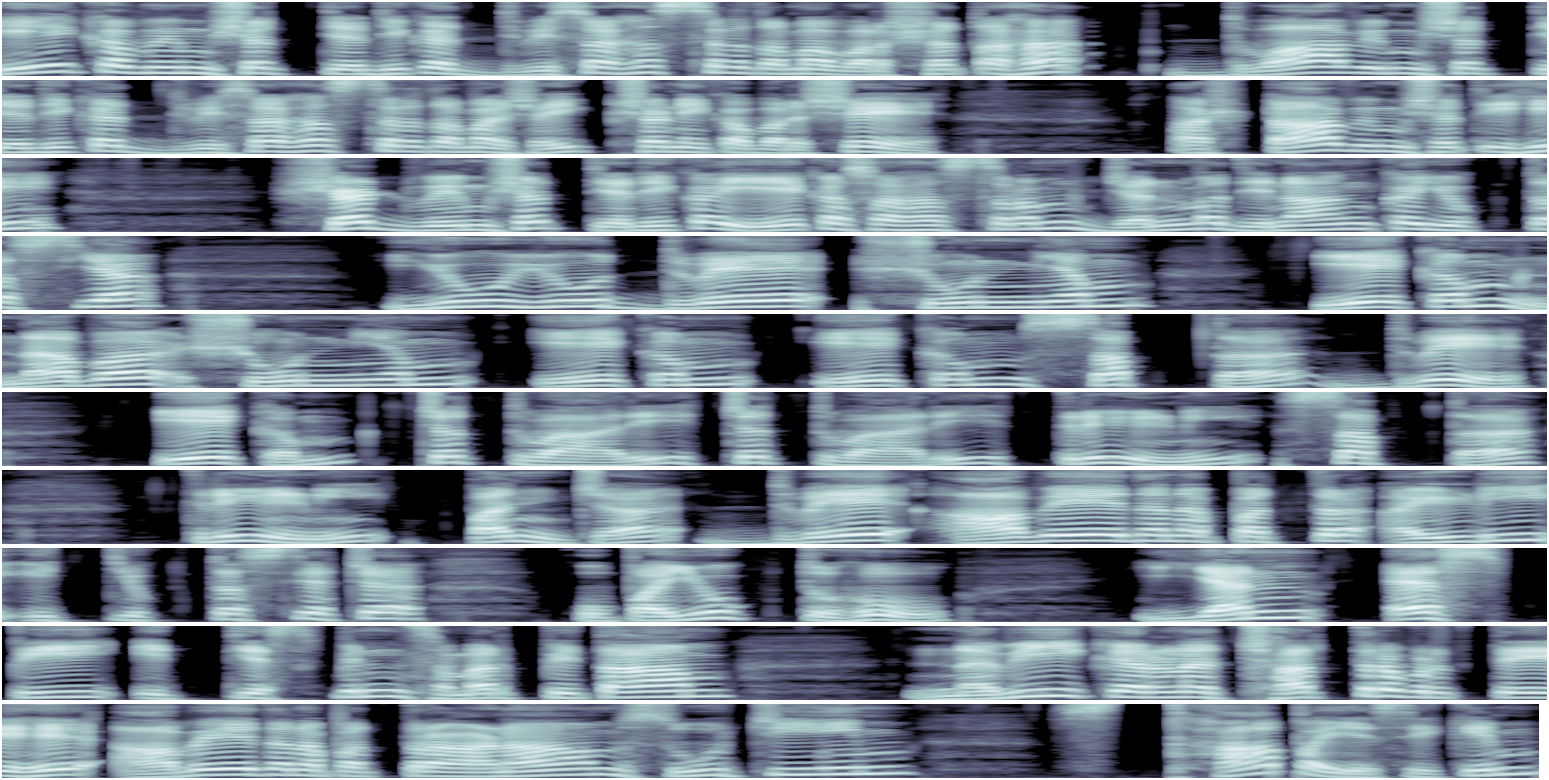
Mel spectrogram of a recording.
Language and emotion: Sanskrit, neutral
